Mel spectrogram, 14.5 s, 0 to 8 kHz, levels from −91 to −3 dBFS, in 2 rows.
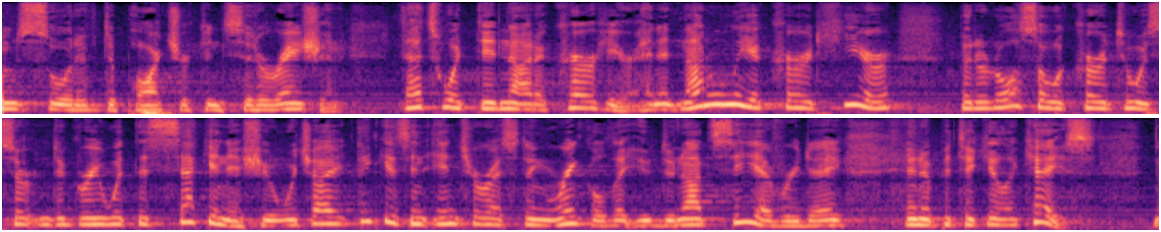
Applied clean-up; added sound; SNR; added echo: none; none; none; none.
